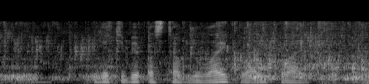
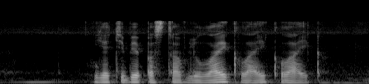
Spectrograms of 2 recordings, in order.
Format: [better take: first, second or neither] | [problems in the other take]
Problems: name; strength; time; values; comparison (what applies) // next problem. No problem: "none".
second | background sound (Toilet flush / Water); 1 dB below the speech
